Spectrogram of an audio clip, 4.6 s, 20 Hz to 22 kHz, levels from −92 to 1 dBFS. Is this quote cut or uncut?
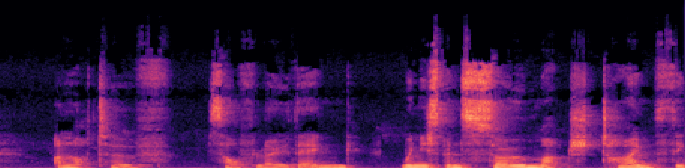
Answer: cut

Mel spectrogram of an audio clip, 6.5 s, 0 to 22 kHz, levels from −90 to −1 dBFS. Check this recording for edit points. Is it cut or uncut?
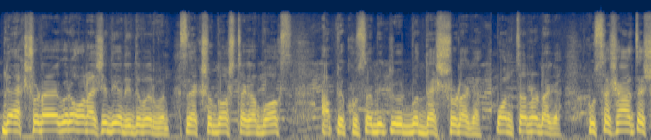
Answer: cut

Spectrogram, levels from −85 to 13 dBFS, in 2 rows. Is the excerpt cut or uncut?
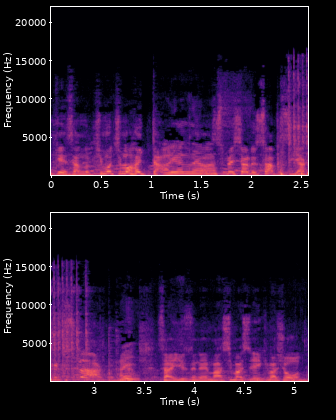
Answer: cut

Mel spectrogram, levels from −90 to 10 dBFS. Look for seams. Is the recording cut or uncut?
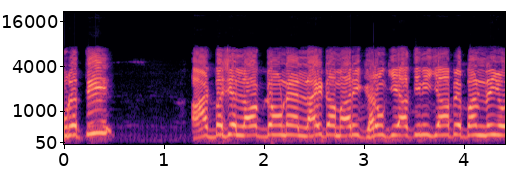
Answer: uncut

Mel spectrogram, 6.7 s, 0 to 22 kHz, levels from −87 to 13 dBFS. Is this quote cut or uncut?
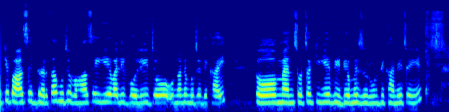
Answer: uncut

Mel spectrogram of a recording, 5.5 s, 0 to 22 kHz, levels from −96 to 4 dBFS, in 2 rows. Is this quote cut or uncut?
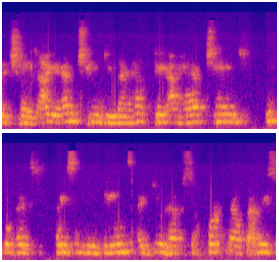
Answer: uncut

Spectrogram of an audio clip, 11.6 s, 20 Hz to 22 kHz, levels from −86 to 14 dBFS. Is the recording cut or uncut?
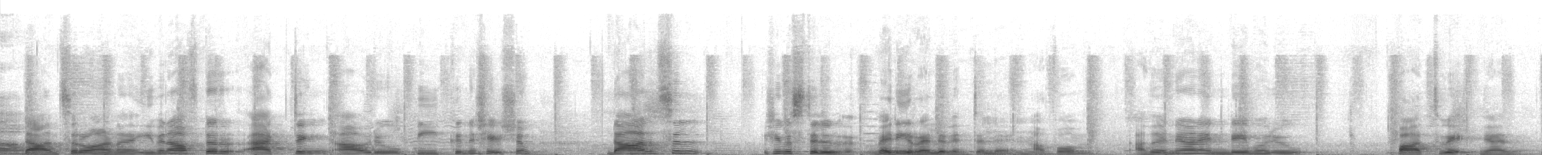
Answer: uncut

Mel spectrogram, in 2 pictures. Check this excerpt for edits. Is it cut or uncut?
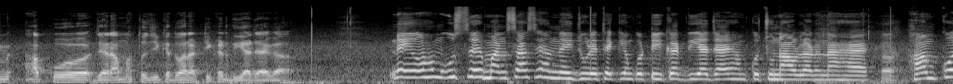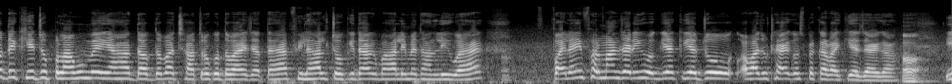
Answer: uncut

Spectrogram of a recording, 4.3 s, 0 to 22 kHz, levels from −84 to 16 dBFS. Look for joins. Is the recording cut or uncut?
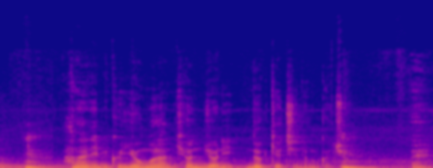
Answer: uncut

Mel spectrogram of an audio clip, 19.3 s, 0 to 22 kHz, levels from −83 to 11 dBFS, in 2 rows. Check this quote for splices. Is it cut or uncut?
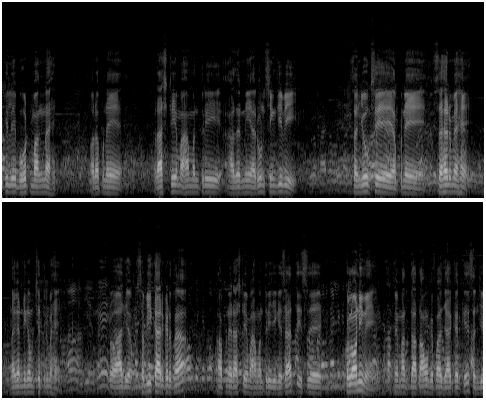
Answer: uncut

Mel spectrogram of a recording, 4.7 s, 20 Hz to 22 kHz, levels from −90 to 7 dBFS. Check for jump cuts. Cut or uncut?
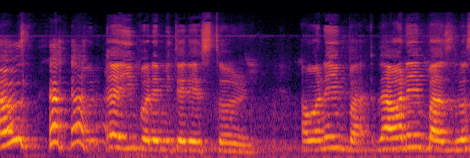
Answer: cut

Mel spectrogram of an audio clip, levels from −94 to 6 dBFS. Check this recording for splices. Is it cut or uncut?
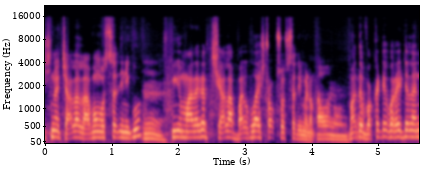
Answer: uncut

